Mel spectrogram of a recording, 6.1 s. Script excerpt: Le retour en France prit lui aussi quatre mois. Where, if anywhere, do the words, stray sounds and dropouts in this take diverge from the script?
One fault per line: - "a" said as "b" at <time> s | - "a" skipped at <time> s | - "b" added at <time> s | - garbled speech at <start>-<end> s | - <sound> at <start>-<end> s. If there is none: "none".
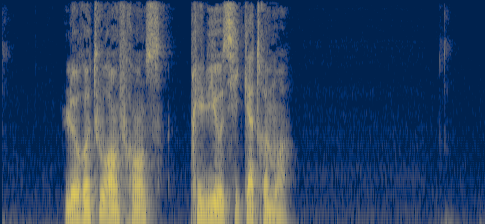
none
